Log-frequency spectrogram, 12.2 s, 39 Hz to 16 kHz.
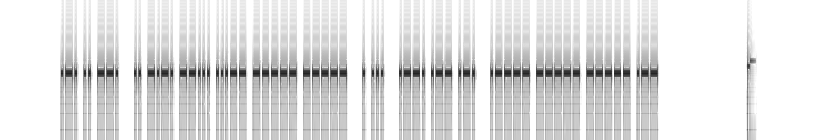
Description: Morse code, heard as a keyed tone, about 34 wpm, 700 Hz. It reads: RIG IC7300 ES PWR 100W
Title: Practice QSO - Exchange 2 - Info - 35wpm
